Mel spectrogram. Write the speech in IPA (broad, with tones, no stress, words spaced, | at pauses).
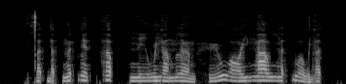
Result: t̪ɐ˨t̚jɐ˨t̚n̪ɵ˥t̚ lɪ˨˥k̚hɐ˥p̚ | n̪iː˨˧w jɐ˨˧mlœː˨˩mhyː˨˥ wɔː˨˧jŋaː˧wŋɐ˨˥t̚ wo˨˩wjɐ˧t̚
